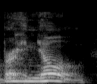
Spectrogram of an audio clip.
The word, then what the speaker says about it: bourguignon: the seitan uh Or bourguignon. I gotta get the accent going. Bourguignon. Yeah. yeah, you said it perfect. I can only say it right if I do the accent.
